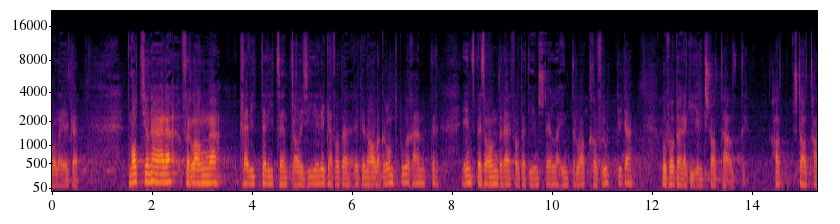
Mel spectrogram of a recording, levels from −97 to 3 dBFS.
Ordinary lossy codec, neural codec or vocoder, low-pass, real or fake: none; vocoder, 44.1 kHz, 128 mel bands, Pupu-Vocoder; 14.4 kHz; fake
